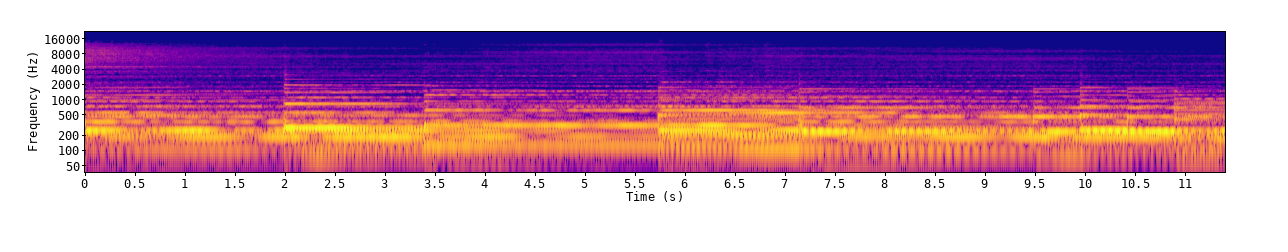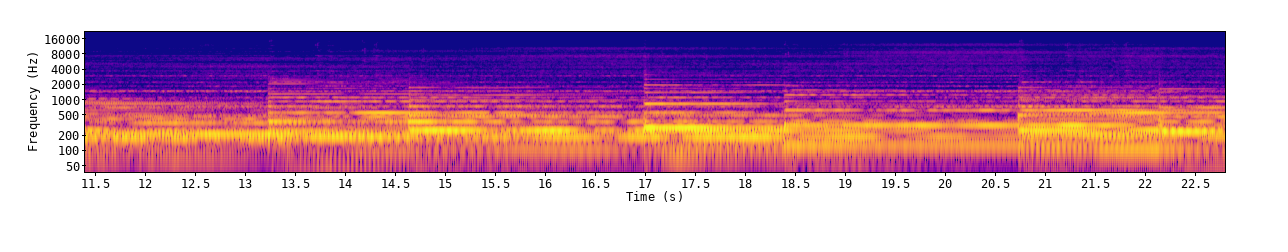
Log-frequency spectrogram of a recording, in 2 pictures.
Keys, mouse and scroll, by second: 1.5 click, 1.9 click, 2.4 click, 3.4-3.9 scroll down 1, 3.9 click, 4.1-4.8 scroll down 1, 6.3 click, 6.9 click, 7.4 z, 7.8 middle click, 8.3 click, 8.6 click, 10.1-12.2 middle drag, 10.5-11.7 scroll down 2, 11.7 KP_7, 12.8 z, 13.5 middle click, 15.4 KP_7, 15.6 scroll down 1, 16.8 middle click, 17.3 click, 17.6 click, 18.1 g, 18.8-19.2 middle drag, 19.2 click, 19.4 scroll up 1, 19.9 KP_7, 20.2 scroll up 1, 20.6 shift+d, 21.9 KP_0, 22.2 z.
